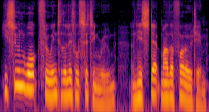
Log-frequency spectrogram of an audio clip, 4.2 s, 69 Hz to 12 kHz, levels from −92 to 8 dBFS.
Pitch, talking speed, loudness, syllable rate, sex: 140 Hz, 215 wpm, -18 LUFS, 5.8 syllables/s, male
